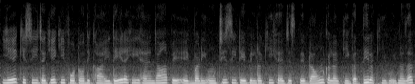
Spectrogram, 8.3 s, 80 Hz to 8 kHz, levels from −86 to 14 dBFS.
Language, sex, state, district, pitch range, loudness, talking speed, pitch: Hindi, female, Rajasthan, Jaipur, 215-245 Hz, -14 LUFS, 195 wpm, 225 Hz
